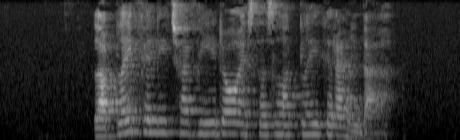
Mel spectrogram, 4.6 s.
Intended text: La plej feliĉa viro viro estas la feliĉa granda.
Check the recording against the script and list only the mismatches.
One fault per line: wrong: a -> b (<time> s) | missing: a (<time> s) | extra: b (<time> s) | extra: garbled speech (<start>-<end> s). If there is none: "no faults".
missing: viro (2.3 s)
wrong: feliĉa -> plej (3.0 s)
